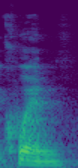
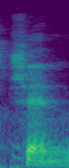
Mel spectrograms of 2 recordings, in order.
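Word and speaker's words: Qin: like uh or sorry i keep saying quinn because because if if that was an english name it would be quinn but now it's chin because it's chinese so yeah it gets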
